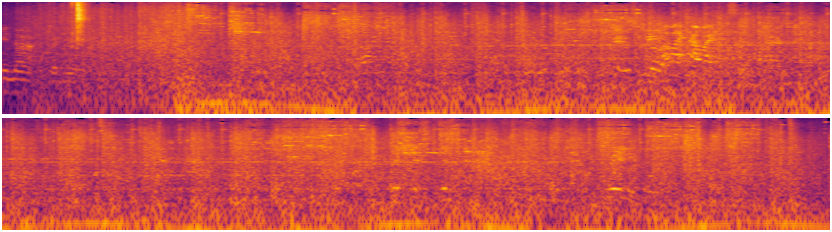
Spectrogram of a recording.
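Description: Gunshots fire in rapid bursts, with bullets smacking into walls.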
